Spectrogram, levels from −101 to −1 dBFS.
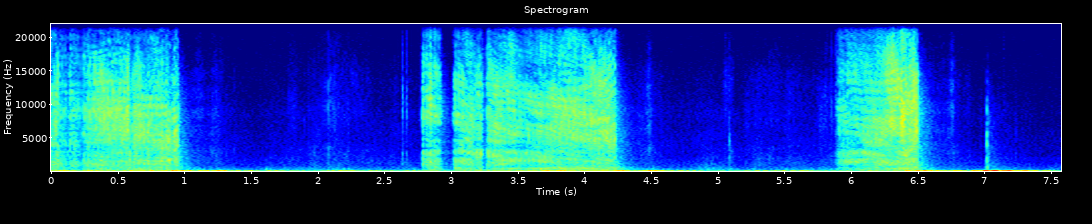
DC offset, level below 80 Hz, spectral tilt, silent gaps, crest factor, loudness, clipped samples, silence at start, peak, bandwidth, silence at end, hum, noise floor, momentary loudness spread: under 0.1%; -40 dBFS; -1 dB/octave; none; 20 dB; -36 LUFS; under 0.1%; 0 s; -10 dBFS; over 20 kHz; 0.05 s; none; -49 dBFS; 24 LU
